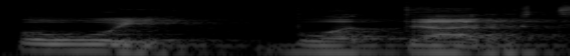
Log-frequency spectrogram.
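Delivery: low, slow imitation of European Portuguese; European accent. Shown as a demonstration. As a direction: mimic a Portugal accent, swallow tarde's ending. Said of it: "um europeu vai falar".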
